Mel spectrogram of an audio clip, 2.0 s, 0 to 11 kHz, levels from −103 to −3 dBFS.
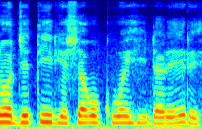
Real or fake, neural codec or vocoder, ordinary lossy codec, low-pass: fake; vocoder, 22.05 kHz, 80 mel bands, Vocos; none; none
